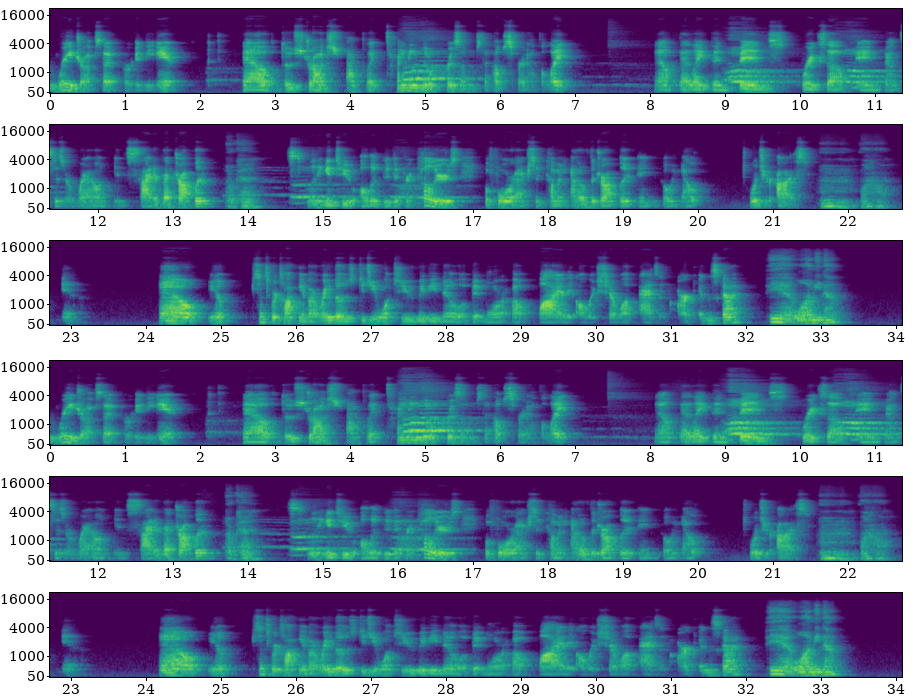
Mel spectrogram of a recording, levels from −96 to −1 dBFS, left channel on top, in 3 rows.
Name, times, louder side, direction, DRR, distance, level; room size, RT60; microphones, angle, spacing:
voice 1, 0.0-1.7 2.6-6.9 8.1-13.5 14.5-20.0 20.7-21.5 22.9-23.1 24.2-25.1 25.4-32.0, left 3 dB, 35° left, 6 dB, 0.4 m, -24 dB
sound 1, 2.1-2.2 4.7-5.9 8.5-10.0 10.4-11.6 13.8-14.0 14.6-15.4 15.9-16.9, right 3 dB, 40° right, 0.3 m, -27 dB
voice 2, 13.7-14.1 21.6-22.6 32.3-33.2, equal, 80° right, 0 dB, 0.9 m, -24 dB
3.5 x 2.0 x 2.3 m, 0.43 s
head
